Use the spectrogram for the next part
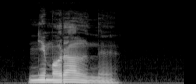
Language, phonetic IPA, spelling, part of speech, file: Polish, [ˌɲɛ̃mɔˈralnɨ], niemoralny, adjective, Pl-niemoralny.ogg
